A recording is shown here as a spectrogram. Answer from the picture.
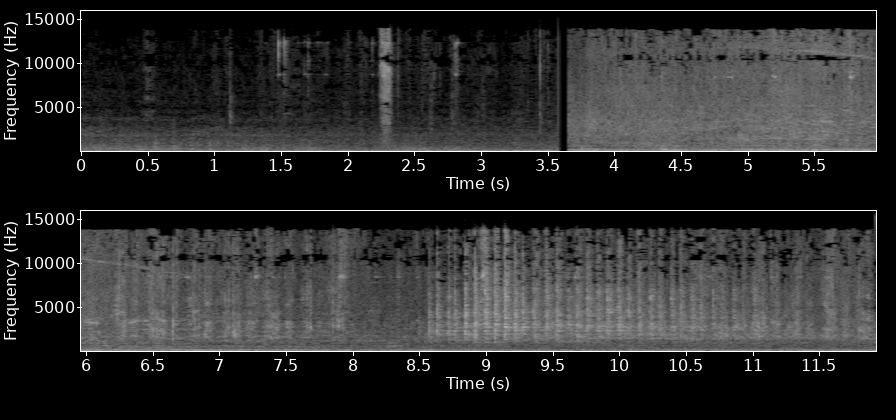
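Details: Steady traffic and engine rumble fill the scene, with a sharp break near four seconds, faint talking and a rattling mechanical sound.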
